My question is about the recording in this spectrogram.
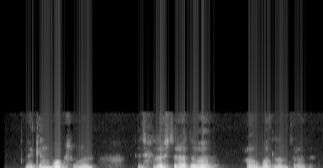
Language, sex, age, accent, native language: Uzbek, male, 30-39, Toshkent shahri, Uzbek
